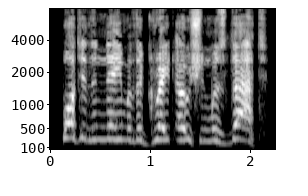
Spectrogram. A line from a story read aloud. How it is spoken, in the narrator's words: cried Sobek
